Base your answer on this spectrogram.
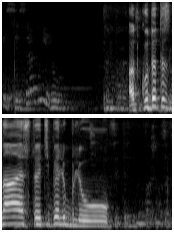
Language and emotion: Russian, neutral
